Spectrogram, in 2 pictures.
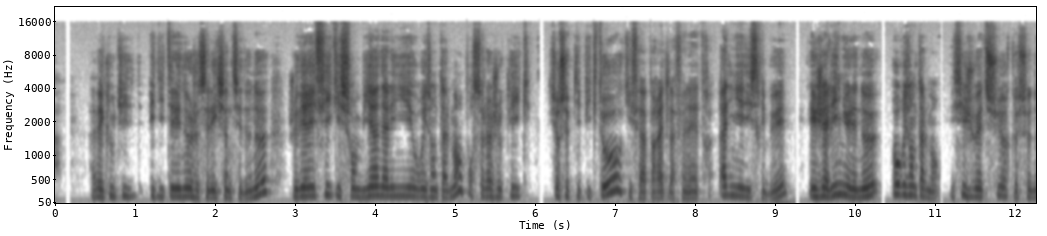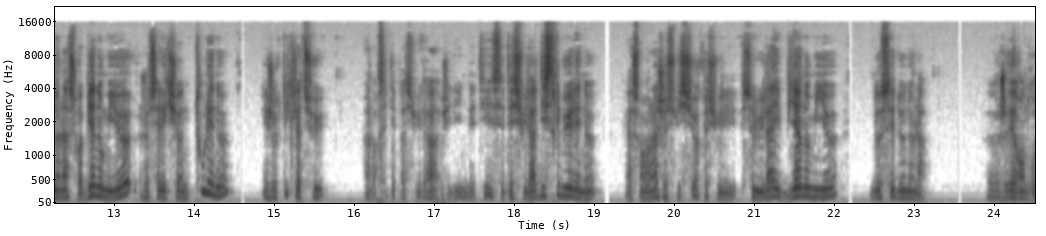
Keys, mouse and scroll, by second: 0.6 click, 1.6 click, 6.8 click, 13.3-14.6 drag, 15.4 click, 16.8 ctrl+z, 24.0 click.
